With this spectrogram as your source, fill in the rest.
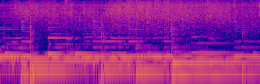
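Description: Pieces of pork spare rib brown in butter in a small pan, a soft, fairly quiet sizzle with scattered pops and a few sharp ticks, no speech, and a faint low tonal hum behind it.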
